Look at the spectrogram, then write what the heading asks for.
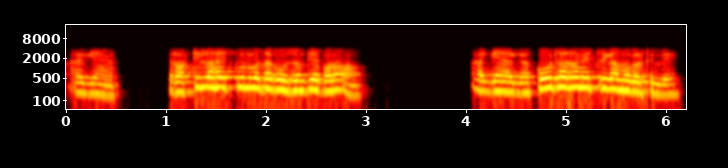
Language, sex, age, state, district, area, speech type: Odia, male, 30-45, Odisha, Puri, urban, conversation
